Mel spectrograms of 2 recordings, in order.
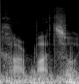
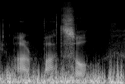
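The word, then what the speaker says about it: ἁρπάζω: said to me that harpazo in Greek is actually pronounced without the H, so instead of saying harpazo, you gotta say arpazo without the H.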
